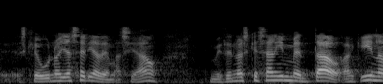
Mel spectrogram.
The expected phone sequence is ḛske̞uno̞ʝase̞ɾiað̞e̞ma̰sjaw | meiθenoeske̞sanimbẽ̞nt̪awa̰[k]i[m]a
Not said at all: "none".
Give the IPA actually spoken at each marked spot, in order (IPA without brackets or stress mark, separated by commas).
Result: k, n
